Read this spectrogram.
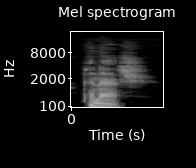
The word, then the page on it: panache: Australian English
